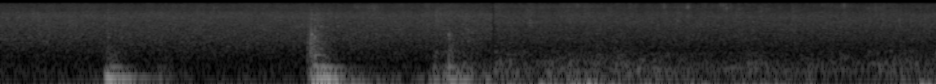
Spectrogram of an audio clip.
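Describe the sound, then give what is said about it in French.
Steady rain hisses outdoors while several deep, muffled thumps of thunder roll in close together near the start, leaving a continuous low rumble under the downpour. “Il pleut dehors maintenant, mais va courir.”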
